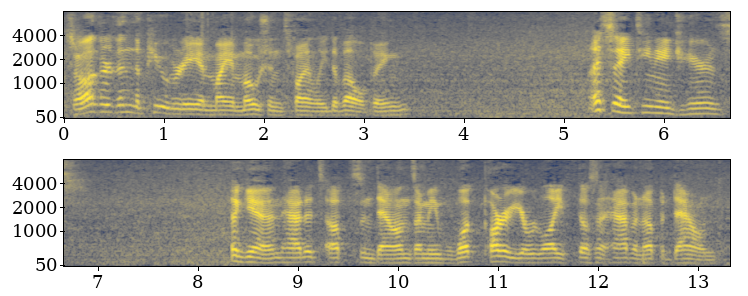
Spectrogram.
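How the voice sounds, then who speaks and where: A young man in his late teens talking casually about his life, rambling and halting, with many fillers and restarts. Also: medium pitch, a bit bright, slight background noise, rough recording. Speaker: documentary subject. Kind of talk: casual reflective monologue.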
